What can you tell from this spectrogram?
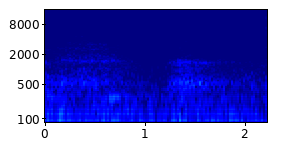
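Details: Normal vesicular breath sounds on lung auscultation while the patient takes repeated deep breaths; all lung fields clear, no crackles, no abnormalities.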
